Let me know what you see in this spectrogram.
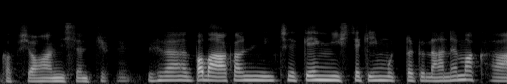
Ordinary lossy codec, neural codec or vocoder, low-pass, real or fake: none; codec, 16 kHz, about 1 kbps, DyCAST, with the encoder's durations; 7.2 kHz; fake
